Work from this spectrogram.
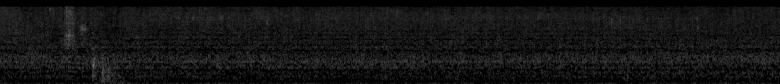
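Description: Corn dogs fry in hot grease in a pan, a steady close crackling sizzle that runs unbroken throughout, with a faint knock near the start and no talk.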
